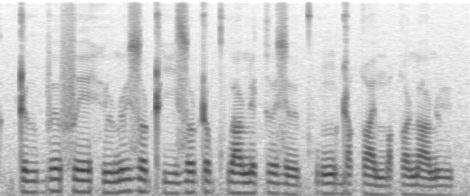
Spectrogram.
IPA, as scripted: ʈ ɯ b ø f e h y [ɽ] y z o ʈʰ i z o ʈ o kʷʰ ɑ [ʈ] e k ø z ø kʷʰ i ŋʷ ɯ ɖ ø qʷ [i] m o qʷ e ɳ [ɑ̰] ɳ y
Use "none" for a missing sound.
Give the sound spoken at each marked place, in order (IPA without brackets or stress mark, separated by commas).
ɳ, ɳ, e, ɑ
